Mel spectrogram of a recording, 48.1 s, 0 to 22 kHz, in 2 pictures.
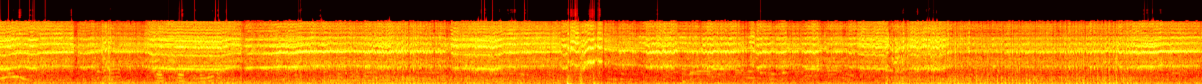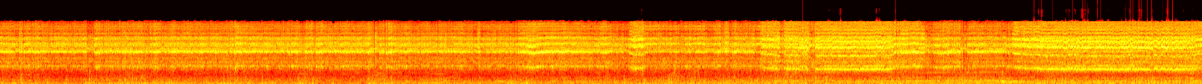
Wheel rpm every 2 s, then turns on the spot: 220, 230, 210, 230, 230, 230, 240, 240, 230, 220, 230, 230, 230, 240, 240, 240, 240, 220, 230, 230, 210, 220, 220, 210.
none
